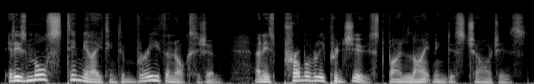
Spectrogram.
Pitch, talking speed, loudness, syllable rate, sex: 125 Hz, 170 wpm, -20 LUFS, 5.7 syllables/s, male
